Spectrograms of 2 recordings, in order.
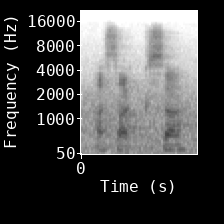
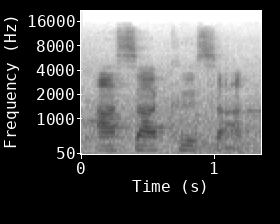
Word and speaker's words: Asakusa: them how to pronounce Asaka Asaka and what the sound in Asaka is from because it's because if you were to pronounce it as it's written asakusa it would be wrong yeah yeah Jay now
